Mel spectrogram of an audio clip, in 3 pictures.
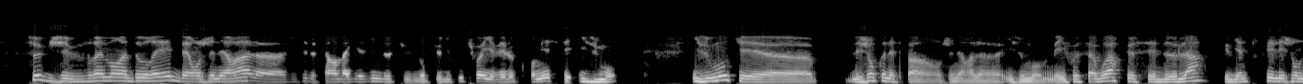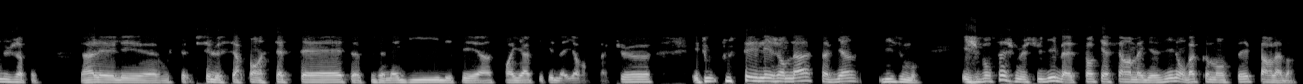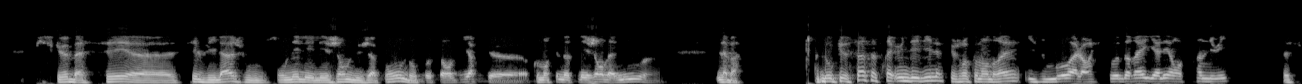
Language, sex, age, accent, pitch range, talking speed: French, male, 30-49, French, 105-140 Hz, 235 wpm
